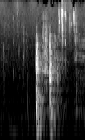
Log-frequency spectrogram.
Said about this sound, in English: Oh my god, here I am taking a sip without saying cheers. So cheers, guys, to, you know, this episode and to my next sip.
